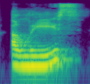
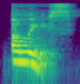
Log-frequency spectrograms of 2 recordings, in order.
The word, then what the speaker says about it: Alise: easy to pronounce, but if you just sound it out, it's easy. Elise. But my full name is. Merl. Elise. You can you pronounce Merurl? Yes. Can you pronounce Elise? Yes. Then you can pronounce.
